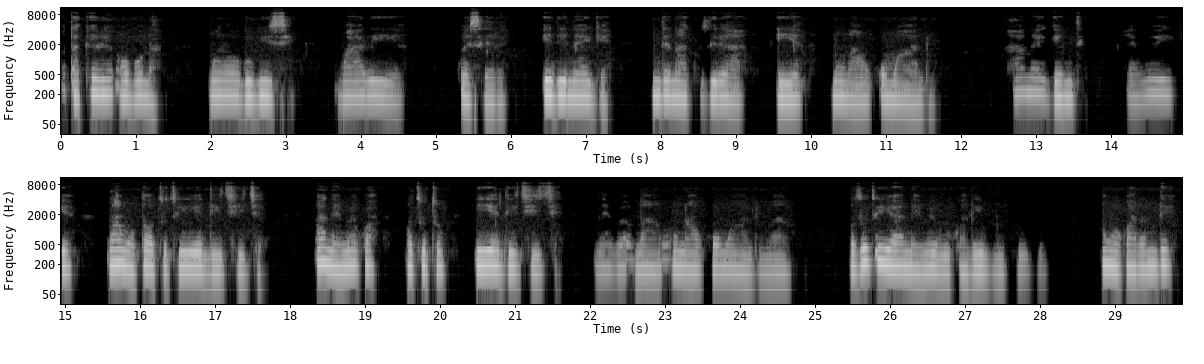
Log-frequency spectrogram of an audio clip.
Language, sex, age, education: Igbo, female, 46-60, tertiary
